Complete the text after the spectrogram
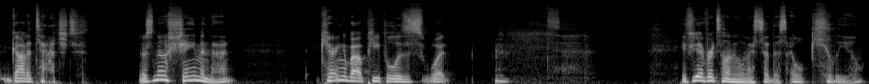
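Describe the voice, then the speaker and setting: A cynical, menacing vampire played by a man in an intimate audio roleplay. His voice is gravelly and husky at a middling pitch. He talks in sardonic, drawling asides, with a grudging fondness under the threat. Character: ageless male vampire, cynical, menacing, grudgingly fond captive. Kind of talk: ASMR roleplay, one-sided dramatic dialogue.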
